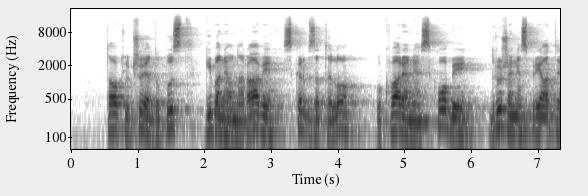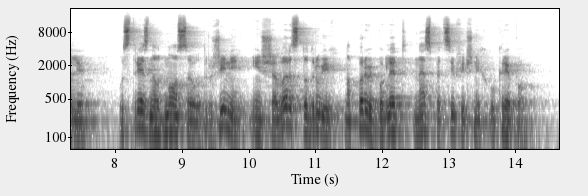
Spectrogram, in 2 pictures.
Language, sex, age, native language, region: Slovenian, male, 30-49, Slovenian, Savinja region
